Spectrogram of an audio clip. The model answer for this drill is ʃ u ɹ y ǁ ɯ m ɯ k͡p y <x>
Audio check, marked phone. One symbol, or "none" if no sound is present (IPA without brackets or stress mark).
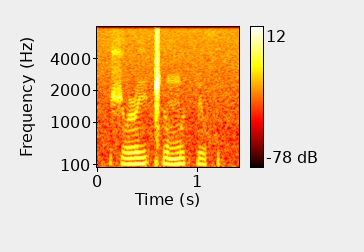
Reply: xʷ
